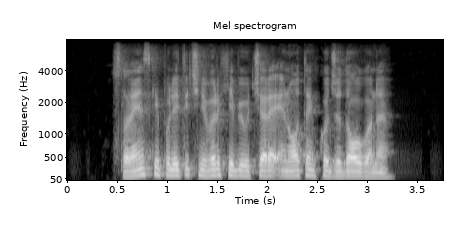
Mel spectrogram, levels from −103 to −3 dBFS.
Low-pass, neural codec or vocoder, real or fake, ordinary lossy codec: 7.2 kHz; none; real; none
